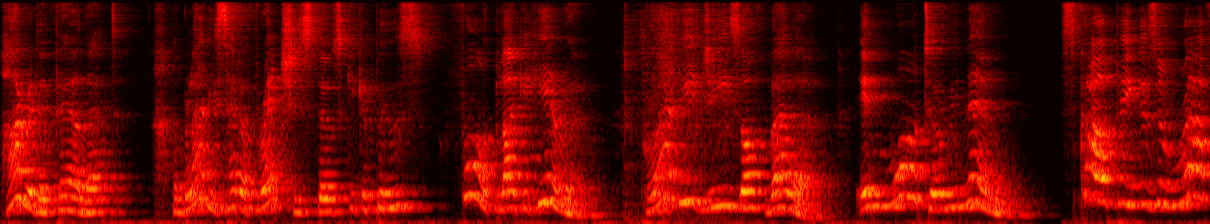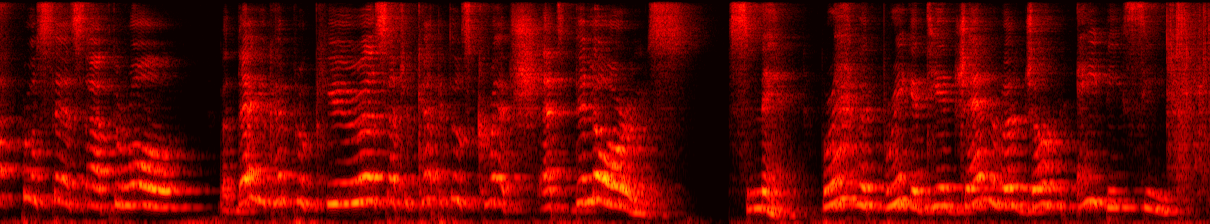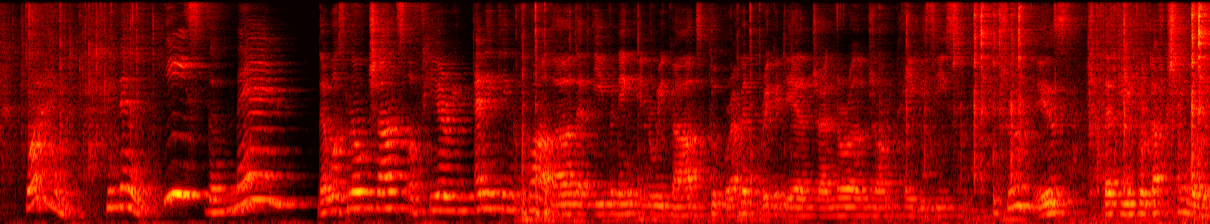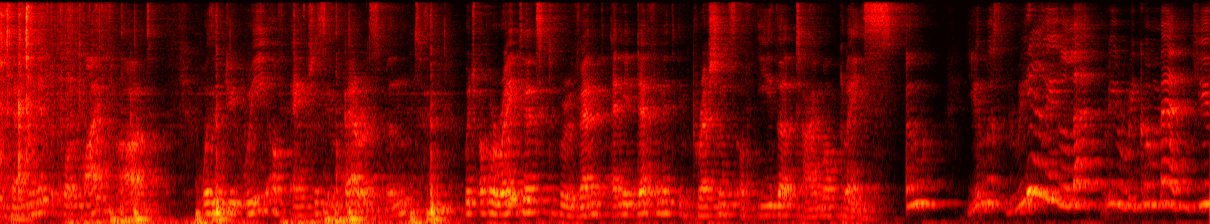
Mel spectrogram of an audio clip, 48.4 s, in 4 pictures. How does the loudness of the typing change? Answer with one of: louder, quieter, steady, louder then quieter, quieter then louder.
quieter then louder.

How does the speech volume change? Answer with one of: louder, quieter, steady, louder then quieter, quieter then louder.
steady.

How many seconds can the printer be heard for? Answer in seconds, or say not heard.
not heard.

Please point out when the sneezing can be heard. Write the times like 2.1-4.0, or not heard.
not heard.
